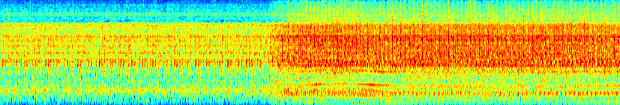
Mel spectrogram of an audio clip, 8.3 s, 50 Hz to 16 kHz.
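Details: 2005 Mercedes-Benz Vito engine knocking at idle: a sharp, regular, steady knock at about 3.5 per second. The sump was opened and crank and bearings look like new, so the owner suspects an injector or a hydraulic lifter; unconfirmed.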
